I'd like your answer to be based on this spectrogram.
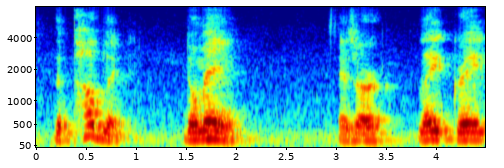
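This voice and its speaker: Over noticeable background noise and audible room echo, a man speaks in a high voice. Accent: American. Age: 70s. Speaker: retired English professor. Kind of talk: talk to an audience. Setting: stage with audience.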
